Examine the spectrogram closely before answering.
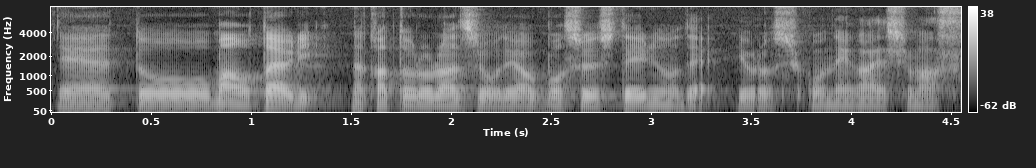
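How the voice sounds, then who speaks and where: This man has a plain, everyday voice set at a fairly low pitch. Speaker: podcast host. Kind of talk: casual chat.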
